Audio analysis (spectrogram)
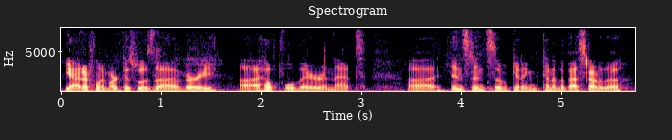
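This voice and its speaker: Lowish-voiced man asking questions. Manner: halting, repeats words while phrasing questions. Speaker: podcast host and interviewer. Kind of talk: casual interview.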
